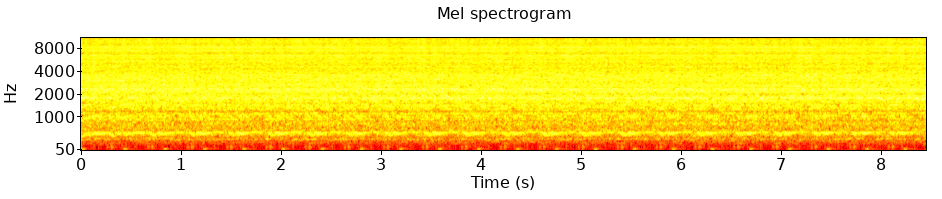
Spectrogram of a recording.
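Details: Gravely 816 tractor with swapped Kohler KT19 engine: steady rapid starter churn with rhythmic compression pulses, never fires; fuel pump not delivering fuel, later found leaking, and carburetor bowl nut loose. Cranking, no start.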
